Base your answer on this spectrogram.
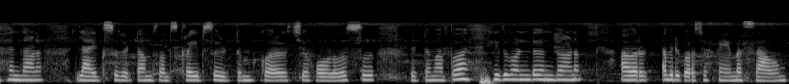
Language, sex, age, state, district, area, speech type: Malayalam, female, 18-30, Kerala, Thiruvananthapuram, rural, spontaneous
